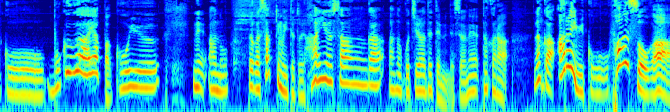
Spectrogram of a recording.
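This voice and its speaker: In a relaxed tone, a high-pitched man speaks at a moderate pace with very wide pitch swings. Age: 20s. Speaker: podcast host. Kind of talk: casual solo talk. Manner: relaxed, laid-back pace; frequent laughter and fillers.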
